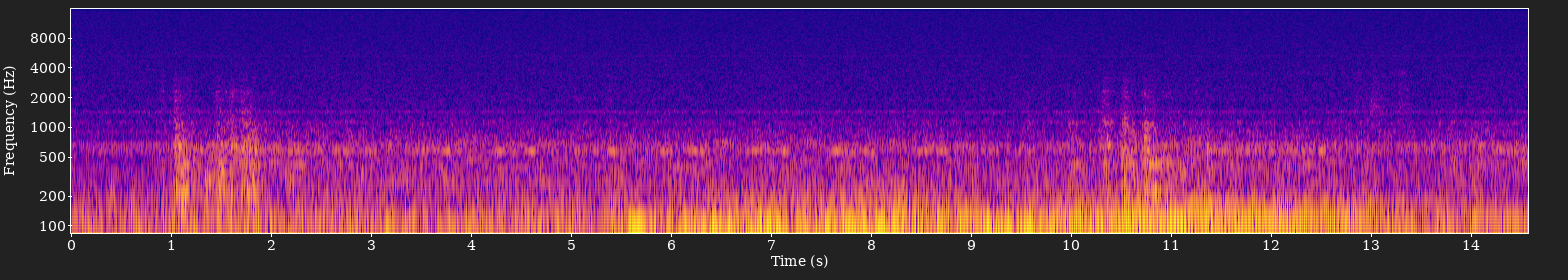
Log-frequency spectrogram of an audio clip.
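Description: Wet laundry tumbles and thumps inside a washing machine drum.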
